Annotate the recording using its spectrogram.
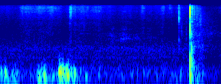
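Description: A bare foot kicks a soccer ball once near the end, a single sharp thud. A short 'ow' cry comes about half a second in.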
